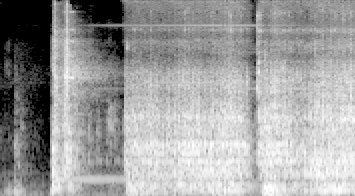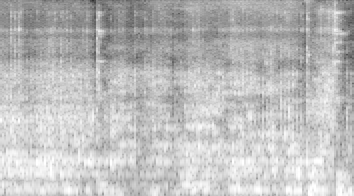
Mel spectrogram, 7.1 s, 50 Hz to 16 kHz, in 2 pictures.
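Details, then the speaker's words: Raymond 770-R45TT lift truck, called out for a G4 code: harsh gritty grinding and rattling as the steering turns, from a worn-out steer bearing needing rebuild; a worn steer bearing can cause difficult steering and damage the steering amp. "Just listen to that. Just absolutely atrocious sounding."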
